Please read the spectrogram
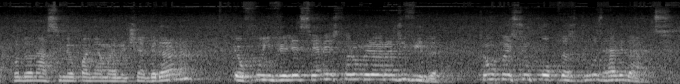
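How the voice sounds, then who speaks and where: The speech goes at a fairly quick pace, with audible room echo and noticeable background noise. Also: man. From Brazil, Goiânia (Goiás). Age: 20s. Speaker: business speaker. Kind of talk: motivational talk. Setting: stage with audience. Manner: animated.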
